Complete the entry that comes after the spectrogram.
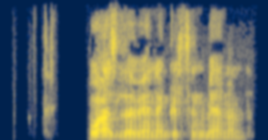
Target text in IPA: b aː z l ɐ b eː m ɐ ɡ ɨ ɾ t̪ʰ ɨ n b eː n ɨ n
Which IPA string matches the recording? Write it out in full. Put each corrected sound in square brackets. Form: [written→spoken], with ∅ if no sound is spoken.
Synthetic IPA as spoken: [b→w] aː z l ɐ [b→w] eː [m→n] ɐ ɡ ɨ ɾ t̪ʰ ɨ n b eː n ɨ n

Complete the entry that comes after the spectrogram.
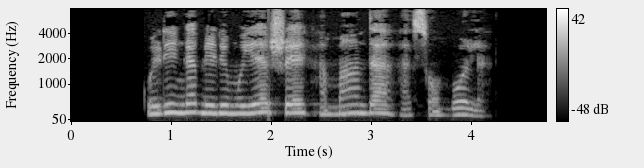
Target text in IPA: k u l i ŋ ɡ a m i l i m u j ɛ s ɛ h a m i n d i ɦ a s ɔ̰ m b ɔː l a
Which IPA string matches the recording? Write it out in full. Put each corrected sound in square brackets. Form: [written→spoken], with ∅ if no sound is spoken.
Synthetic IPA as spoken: k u l i ŋ ɡ a m i l i m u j ɛ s ɛ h a m [i→a] n d [i→a] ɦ a s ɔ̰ m b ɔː l a

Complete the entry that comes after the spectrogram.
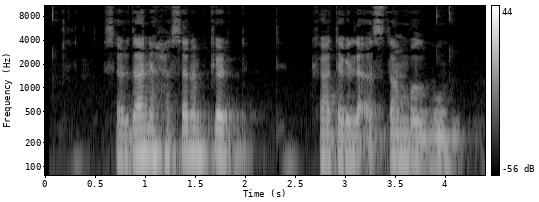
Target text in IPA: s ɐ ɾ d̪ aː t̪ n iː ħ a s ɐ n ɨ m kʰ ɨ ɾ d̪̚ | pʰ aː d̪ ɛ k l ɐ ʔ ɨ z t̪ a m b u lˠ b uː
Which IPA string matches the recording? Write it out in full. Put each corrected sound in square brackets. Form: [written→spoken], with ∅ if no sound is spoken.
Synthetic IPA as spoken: s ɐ ɾ d̪ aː [t̪→∅] n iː ħ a s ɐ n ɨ m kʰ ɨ ɾ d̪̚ | [pʰ→kʰ] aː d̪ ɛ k l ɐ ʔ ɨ [z→s] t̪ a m b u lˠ b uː

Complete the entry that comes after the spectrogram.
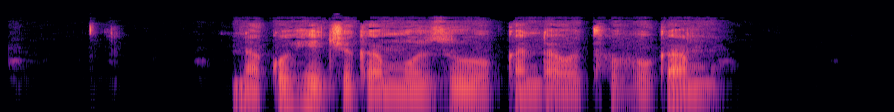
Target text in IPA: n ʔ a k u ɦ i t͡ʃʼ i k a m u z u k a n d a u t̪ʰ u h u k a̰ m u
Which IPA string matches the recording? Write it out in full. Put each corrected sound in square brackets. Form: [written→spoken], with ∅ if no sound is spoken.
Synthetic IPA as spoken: n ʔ a k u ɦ i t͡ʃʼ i k a m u z u k a n d a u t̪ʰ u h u k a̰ m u

